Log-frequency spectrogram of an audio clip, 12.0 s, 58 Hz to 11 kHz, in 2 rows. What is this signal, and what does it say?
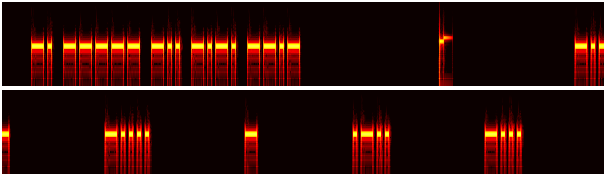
Morse code, heard as a keyed tone, about 30 wpm, spaced as for 13 wpm, 700 Hz. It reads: N0DCQ K6TLB
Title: USA Call Signs - 5 Characters - 8x Character Spacing - 30wpm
